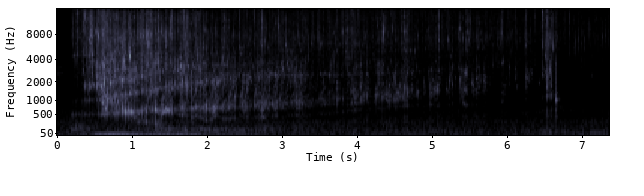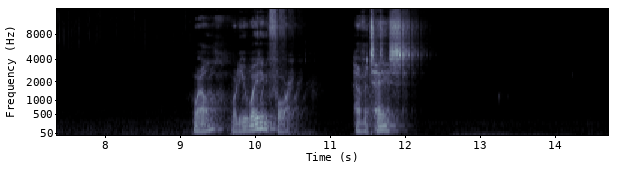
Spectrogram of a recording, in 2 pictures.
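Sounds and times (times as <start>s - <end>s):
tea poured into a cup in a steady stream: 0.2s - 8.4s
speech: 9.2s - 10.6s, 11.3s - 12.1s.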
